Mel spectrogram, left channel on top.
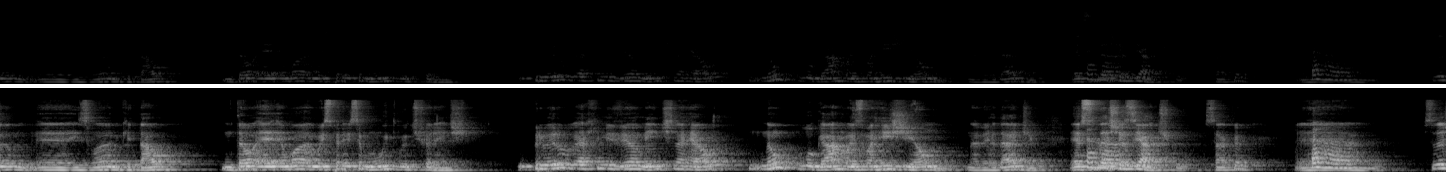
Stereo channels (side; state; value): left; quieter; 38.0 dB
